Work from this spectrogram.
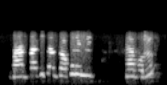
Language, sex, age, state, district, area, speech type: Bengali, female, 30-45, West Bengal, Howrah, urban, conversation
